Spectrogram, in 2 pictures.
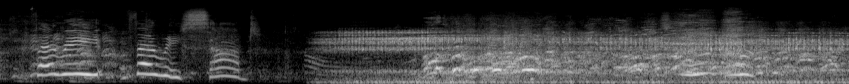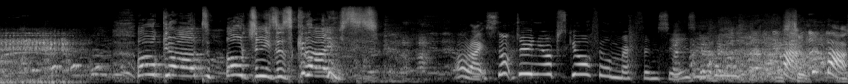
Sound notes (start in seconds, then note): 3.0 scary growling; 6.4 whimpers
